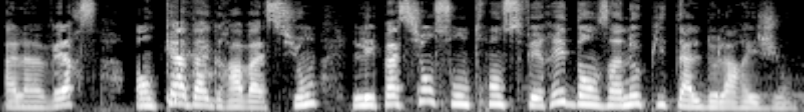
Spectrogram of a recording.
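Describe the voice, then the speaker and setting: A woman's voice: medium pitch, lively intonation, normal speed. A woman reporter reading scripted narration for a television news report.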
